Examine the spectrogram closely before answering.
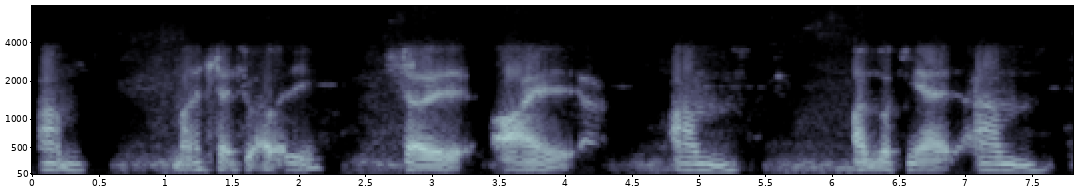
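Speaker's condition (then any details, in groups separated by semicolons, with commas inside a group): Cerebral palsy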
